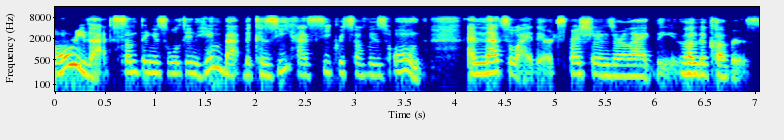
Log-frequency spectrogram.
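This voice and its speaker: A woman with a Jamaican accent speaks at a moderate pace in a medium pitch, her loudness swinging widely while her pitch varies in an ordinary way. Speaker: nurse and indie author. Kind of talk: interview.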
